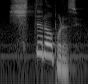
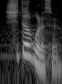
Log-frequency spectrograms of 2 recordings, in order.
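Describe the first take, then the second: First: Higher and softer, letting 시들어 sag; drooping wilt. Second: Said in the usual way. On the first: Shown as a demonstration. Preacher paints the gourd withering, higher and softer. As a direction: sound the plant wilting on 시들어.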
